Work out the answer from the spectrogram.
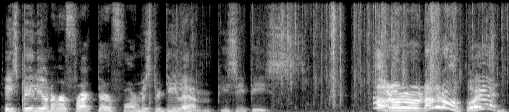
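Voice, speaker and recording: A man's voice: high-pitched, sing-song, normal speed, sharp tone, a little hiss or hum. A man from Oahu with a Hawaiian accent, hosting a live card break and chatting easily with viewers while he opens packs. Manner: chatty, teasing, easygoing banter. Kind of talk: live stream chat while opening cards.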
